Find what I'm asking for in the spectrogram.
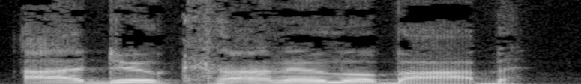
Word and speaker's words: aducanumab: It's called aducanumab, A-D-U-C-A-N-U-M-A-B.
